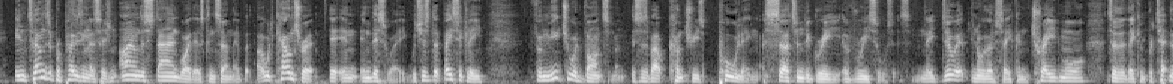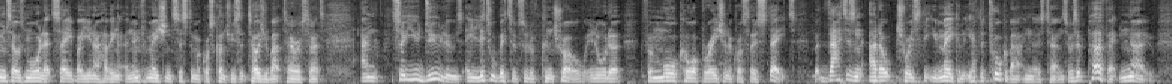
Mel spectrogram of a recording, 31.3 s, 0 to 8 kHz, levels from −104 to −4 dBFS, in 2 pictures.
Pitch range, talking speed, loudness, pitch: 100-135 Hz, 225 wpm, -20 LUFS, 115 Hz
